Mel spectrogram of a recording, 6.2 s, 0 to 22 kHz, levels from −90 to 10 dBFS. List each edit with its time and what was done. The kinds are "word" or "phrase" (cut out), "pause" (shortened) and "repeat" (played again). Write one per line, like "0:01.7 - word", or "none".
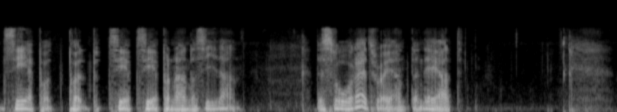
0:01.3 - repeat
